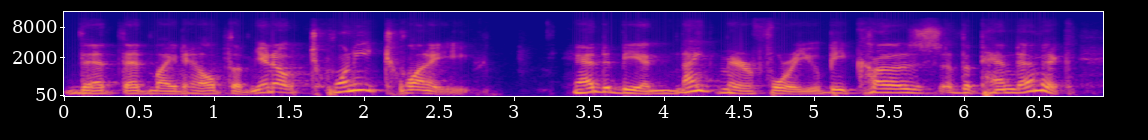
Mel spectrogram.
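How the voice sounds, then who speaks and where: Here a man speaks slowly in a fairly high, somewhat breathy voice. His intonation is lively. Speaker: podcast host. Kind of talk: interview with sponsor reads.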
